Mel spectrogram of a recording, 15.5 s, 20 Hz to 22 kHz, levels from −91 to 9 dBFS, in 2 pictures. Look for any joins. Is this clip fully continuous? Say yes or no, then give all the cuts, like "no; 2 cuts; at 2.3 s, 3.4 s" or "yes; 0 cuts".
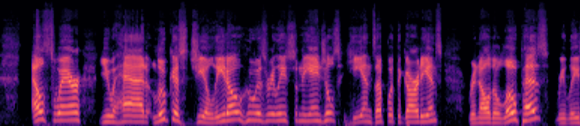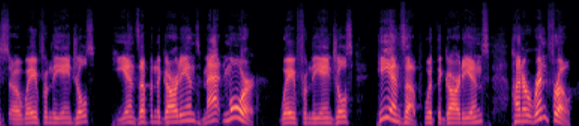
yes; 0 cuts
